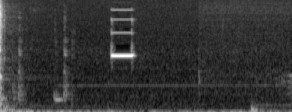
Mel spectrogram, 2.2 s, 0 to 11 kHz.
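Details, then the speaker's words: Infiniti G35 coupe after fuel level sender replacement, key cycled two or three times to purge air from the disconnected fuel line: a faint steady whine, a chime, then a low hum. Normal fuel pump priming. "so you'll hear you'll hear the fuel pump hopefully I'll pick it up turn it off again"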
